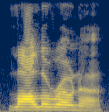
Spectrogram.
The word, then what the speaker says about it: La Llorona: We have Candyman, Evil Dead, La Llorona. Am I saying that right? – Yeah.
